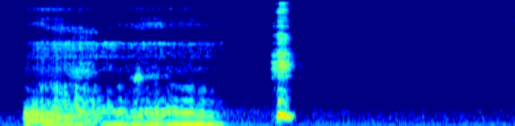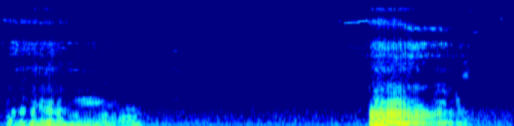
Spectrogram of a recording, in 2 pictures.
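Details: A very sleepy female snoring loudly with an unusual-sounding snore.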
